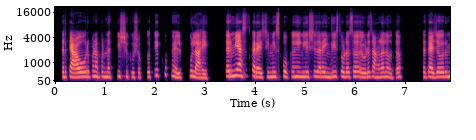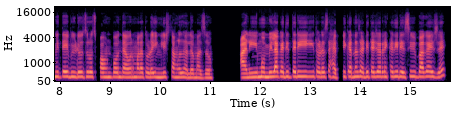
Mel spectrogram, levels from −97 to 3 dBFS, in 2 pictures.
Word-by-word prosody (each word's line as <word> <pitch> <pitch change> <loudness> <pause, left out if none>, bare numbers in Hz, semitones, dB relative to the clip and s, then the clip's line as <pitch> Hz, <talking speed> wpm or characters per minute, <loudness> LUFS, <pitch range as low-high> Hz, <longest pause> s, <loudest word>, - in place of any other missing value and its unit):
तर 250 - 0
त्यावर 240 +2 +6
पण 275 - -2
आपण 255 -1 -3
नक्कीच 255 +3 -5
शिकू 240 -3 -7
शकतो 225 +2 -8
ते 320 - -2
खूप 360 -4 -13
हेल्पफुल 245 +4 -2
आहे. 200 -3 +3 0.4
तर 280 0 +5
मी 300 +3 +5
असंच 300 -2 +5
करायची. 240 -2 +1
मी 250 +1 +1
स्पोकन 260 0 -3
इंग्लिशची 255 0 -1
जरा 255 -1 +1
इंग्लिश 250 +1 -1
थोडंसं 260 0 -1
एवढं 230 0 -1
चांगलं 240 -1 -1
नव्हतं. 235 -1 -4 0.5
तर - - -2
त्याच्यावर 245 0 +3
मी 255 0 +1
ते 260 0 +4
व्हिडिओज 250 0 -1
रोज 250 -1 -1
पाहून-पाहून 240 0 -1
त्यावर 235 -1 0
मला 235 0 0
थोडं 230 -1 -1
इंग्लिश 230 0 -2
चांगलं 230 -2 -2
झालं 210 -2 -2
माझं 205 0 -5 0.6
आणि 225 +2 +3
मम्मीला 250 +1 +4
कधीतरी 260 +1 +1
थोडंसं 245 +1 -1
हॅपी 235 +1 -4
करण्यासाठी 255 0 0
त्याच्यावरून 255 0 +1
एखादी 255 +1 -1
रेसिपी 260 +1 -1
बघायचे 255 0 +1
250 Hz, 180 wpm, -24 LUFS, 235-260 Hz, 0.6 s, त्यावर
